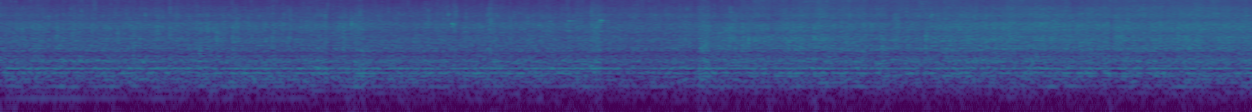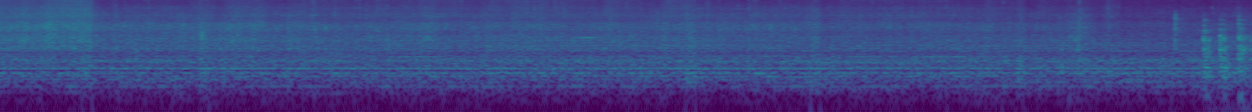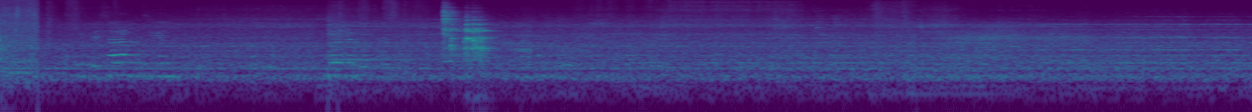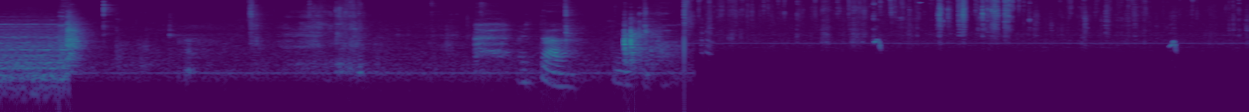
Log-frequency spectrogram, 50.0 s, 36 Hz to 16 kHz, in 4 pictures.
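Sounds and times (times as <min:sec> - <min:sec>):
food sizzling in a frying pan: 0:00.0 - 0:25.5.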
